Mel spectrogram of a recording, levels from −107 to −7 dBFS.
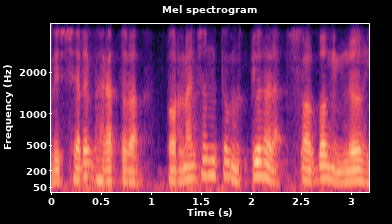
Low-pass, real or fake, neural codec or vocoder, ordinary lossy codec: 3.6 kHz; fake; codec, 16 kHz in and 24 kHz out, 0.6 kbps, FireRedTTS-2 codec; Opus, 32 kbps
